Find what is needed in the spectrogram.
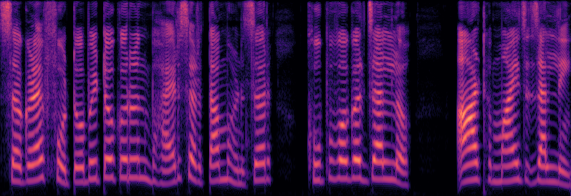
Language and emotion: Goan Konkani, neutral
